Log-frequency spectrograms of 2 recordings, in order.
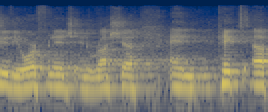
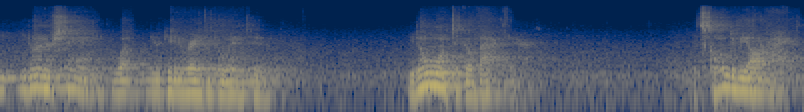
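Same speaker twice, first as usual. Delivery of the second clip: whispered, hushed and barely audible; 5 semitones lower, 13 dB quieter than usual. Retelling words whispered to two crying boys leaving an orphanage: imitating a whisper. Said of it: "he was whispering something like".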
